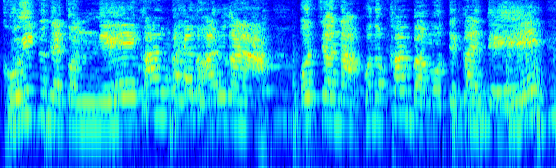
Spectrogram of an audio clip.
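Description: A woman's voice: a little high, moderate pace, background noise, voice pushed up, lightly acted. A woman voicing a sly, easygoing middle-aged man who drawls and chuckles in a Kansai accent, in a live puppet story with music. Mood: coaxing. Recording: roomy live hall, mic far off, instrument music.

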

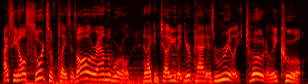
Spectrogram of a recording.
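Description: A woman's voice: medium pitch, expressive, normal speed, lightly acted. A woman doing a breezy show-off teen cousin. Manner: breezy slang, keeps saying totally cool. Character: laid-back teen male cousin, show-off. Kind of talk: cartoon voice acting. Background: music.

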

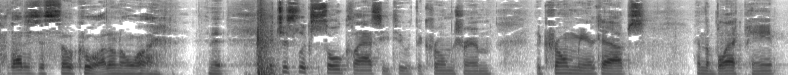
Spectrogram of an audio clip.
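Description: A man's voice: medium pitch, steady tone, moderate pace, darkish tone, slight background noise. A young man telling a casual story-time vlog outdoors in the cold, out of breath, rambling with lots of fillers. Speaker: car vlogger.

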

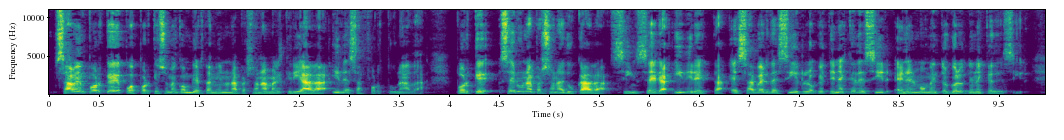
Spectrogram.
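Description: Young Canarian man, sarcastic reality-TV gossip commentator, average pitch, theatrical delivery. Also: animated, fast talker, few pauses. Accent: Canarian Spanish. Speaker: TV commentary vlogger.

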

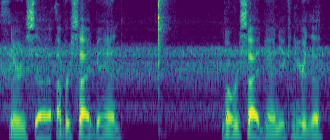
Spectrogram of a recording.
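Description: Sitting at a desk surrounded by radio equipment in an indoor room, a middle-aged or older collector casually shows off a receiver without a script. His low, warm voice is flat and fairly quick, his manner hesitant, rambling and self-deprecating, over slight background noise.

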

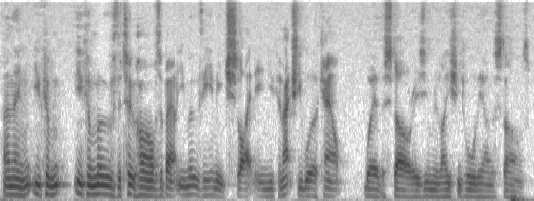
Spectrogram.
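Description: Pria Inggris lebih tua, kuliah santai dan jenaka. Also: male voice, on the low side, steady tone, a little fast, a little mellow, low-quality recording. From England. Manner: dry, wry humour, chatty asides. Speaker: astronomy club speaker. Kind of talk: informal lecture.

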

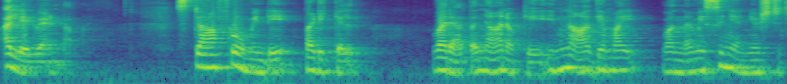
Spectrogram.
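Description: A woman reading a story aloud as its narrator, in a steady, reflective way. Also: low voice, reverberant.

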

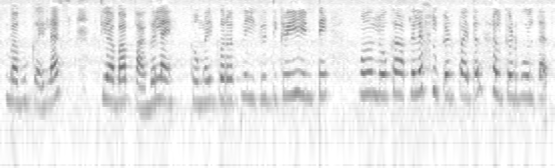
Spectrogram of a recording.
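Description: A woman's voice: very high voice, flat delivery, fast. A woman voicing a proud middle-aged sister-in-law who scolds shrilly. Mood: tearful.

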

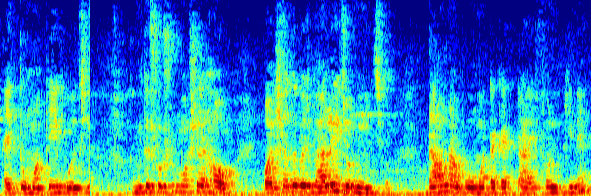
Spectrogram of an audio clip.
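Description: A woman's voice: medium pitch, fairly even intonation, dark tone, lo-fi sound, natural voice. A woman playing a doting, fussy mother-in-law. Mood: confiding. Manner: fussy, coaxing, talks fast. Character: doting kind mother-in-law, middle-aged, fussing over her son's wife. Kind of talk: comedy sketch acting. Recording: echoey room with faint noise.

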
